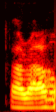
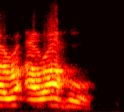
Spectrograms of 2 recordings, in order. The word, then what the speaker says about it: Araujo: Araujo. Oh, yeah, Araujo.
